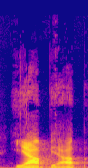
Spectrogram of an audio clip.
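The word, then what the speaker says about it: Yapyap: So I watched a video on this and I was told that the correct pronunciation is Yap Yap, and then in all caps, the Destroyer.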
